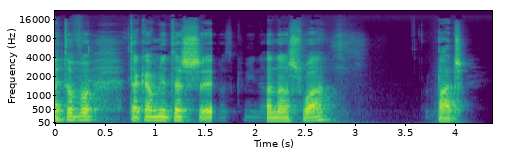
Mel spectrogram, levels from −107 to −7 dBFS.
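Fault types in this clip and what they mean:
Audio dropout to a faint residue: from 1.58 to 2.13 s, about 0.55 s of the speech abruptly vanishes and then snaps back, with no fade at either edge. The gap is not silent; only a faint sound remains, roughly 35 dB below the signal's normal level. This is likely a break in the wanted signal while the path downstream stayed live, so faint sound carried on through the gap.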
